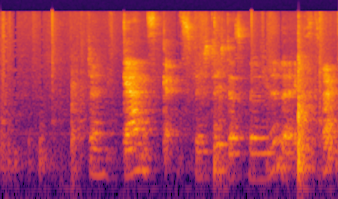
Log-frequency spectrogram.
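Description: A woman's wordless voice, with light clattering as a plastic kitchen container is handled and one sharp knock just before the end.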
